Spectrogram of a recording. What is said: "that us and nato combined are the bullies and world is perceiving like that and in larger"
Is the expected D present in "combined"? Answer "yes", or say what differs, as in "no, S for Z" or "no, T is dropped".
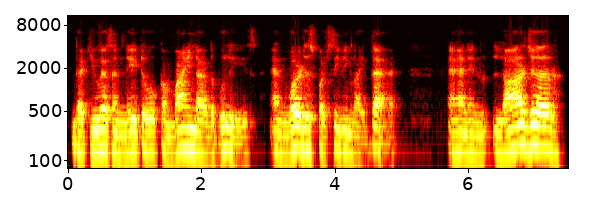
yes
